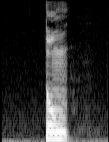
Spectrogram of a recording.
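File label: "dong1", Mandarin Chinese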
